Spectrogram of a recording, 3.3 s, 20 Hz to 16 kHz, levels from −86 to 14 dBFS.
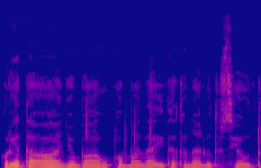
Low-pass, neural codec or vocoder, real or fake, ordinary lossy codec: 14.4 kHz; none; real; AAC, 64 kbps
